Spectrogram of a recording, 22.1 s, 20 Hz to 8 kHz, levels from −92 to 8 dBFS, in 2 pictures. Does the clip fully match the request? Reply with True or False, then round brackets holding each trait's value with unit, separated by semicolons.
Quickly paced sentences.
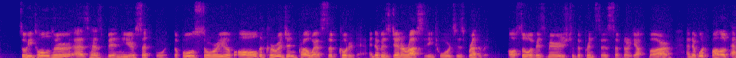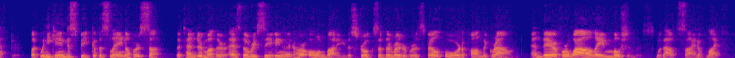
True (230 wpm)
